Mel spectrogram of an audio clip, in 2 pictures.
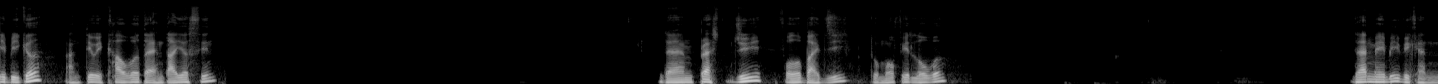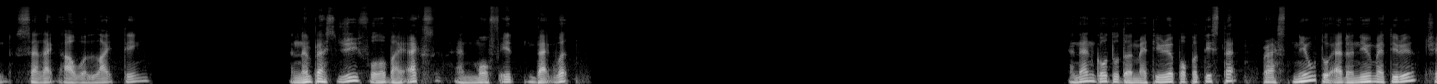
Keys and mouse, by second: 2.9 s, 4.8 shift+click, 5.0 shift+middle click, 7.7 g, 10.9 shift+middle click, 13.1 shift+middle click, 13.6 click, 14.9 click, 15.4 click, 16.0 KP_0, 16.6 g, 17.9 g, 23.1-23.6 shift+middle drag, 26.3 click, 27.4 click.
